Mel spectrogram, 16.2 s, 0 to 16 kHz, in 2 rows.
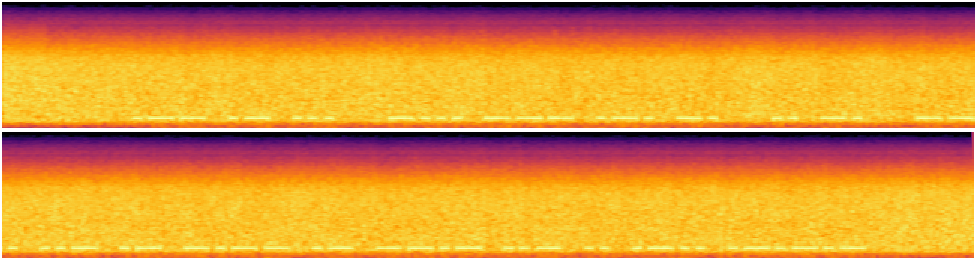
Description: Morse code, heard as a keyed tone, machine-sent, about 18 wpm, 310 Hz, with heavy radio static. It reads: WAS BORN IN GUAYAQUIL.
